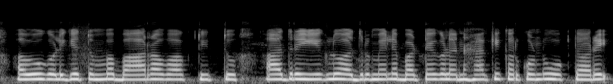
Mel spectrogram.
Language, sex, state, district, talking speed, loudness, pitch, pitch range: Kannada, female, Karnataka, Gulbarga, 110 wpm, -12 LUFS, 235 Hz, 230-240 Hz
